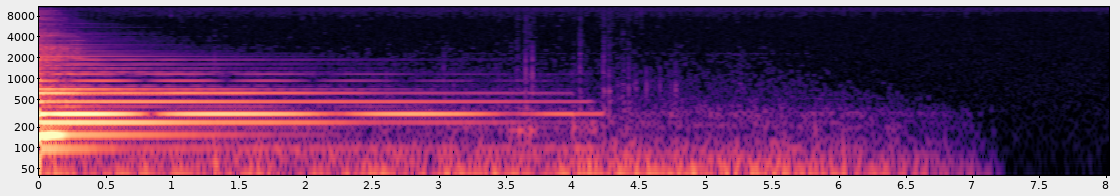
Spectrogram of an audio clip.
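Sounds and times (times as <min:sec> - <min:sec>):
music recorded on a USB microphone: 0:00.0 - 0:03.2.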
